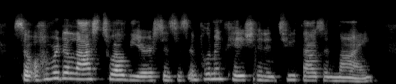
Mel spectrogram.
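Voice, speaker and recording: A woman with a plain, everyday voice, fairly quick, with ordinary pitch variation. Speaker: district finance staff presenter. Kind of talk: presentation at board committee meeting.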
